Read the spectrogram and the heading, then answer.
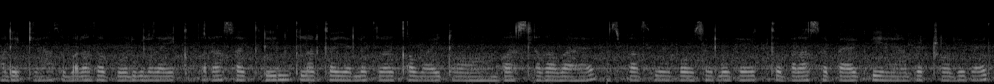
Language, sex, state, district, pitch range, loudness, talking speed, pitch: Hindi, female, Bihar, Jahanabad, 190-200 Hz, -37 LUFS, 260 wpm, 195 Hz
